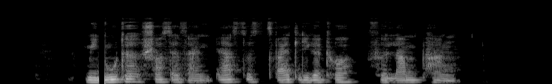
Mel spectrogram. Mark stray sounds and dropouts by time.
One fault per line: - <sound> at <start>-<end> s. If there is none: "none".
- dropout at 1.0-1.0 s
